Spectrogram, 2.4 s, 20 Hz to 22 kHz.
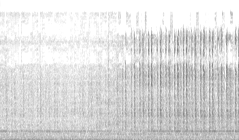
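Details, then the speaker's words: Kei car at a Japanese auction, grade 3.5C, 221,000 km: steady low idle with a light, fast metallic rattle on top, more noticeable toward the end; source unclear, though the engine otherwise sounds pretty healthy. "Bit of a rattle. Actually sounds pretty healthy."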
